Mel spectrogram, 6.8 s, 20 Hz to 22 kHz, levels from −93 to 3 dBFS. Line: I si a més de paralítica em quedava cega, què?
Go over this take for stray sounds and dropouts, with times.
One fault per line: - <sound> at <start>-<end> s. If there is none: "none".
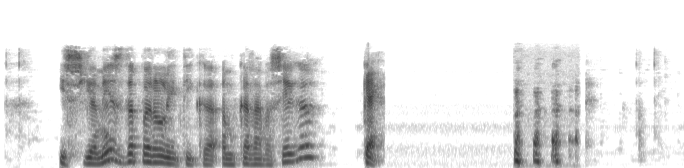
- laugh at 5.1-5.8 s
